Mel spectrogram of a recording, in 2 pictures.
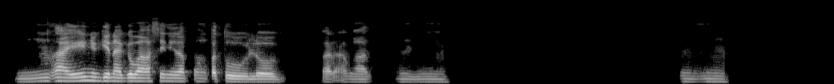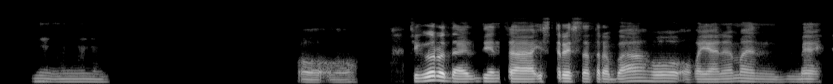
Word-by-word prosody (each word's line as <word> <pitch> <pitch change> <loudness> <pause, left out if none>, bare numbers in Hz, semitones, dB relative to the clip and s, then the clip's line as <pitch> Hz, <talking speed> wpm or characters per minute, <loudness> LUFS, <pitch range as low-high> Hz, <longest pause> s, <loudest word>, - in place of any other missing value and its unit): Hmm, 140 +4 -7
ah, 165 -1 +4
yun 170 +3 +3
yung 170 - 0
ginagawa 155 -1 +4
kasi 150 +2 -3
nila 145 -2 -1
pangpatulog 130 -3 -1 0.3
para - - -7
ma 125 -1 -6 0.3
mm. 125 -1 -12 2.4
Mm. 130 -1 -13 1.4
Mm. 130 -2 -13 1.9
Oo. 110 -1 -9 0.5
Siguro 180 +6 +6
dahil 130 -3 +1
din 140 -1 -1
sa 125 -1 +3
stress 145 0 +1
sa - - 0
trabaho. 145 +5 -2 0.3
O - - -17
kaya 120 0 -1
naman 130 -3 -5 0.2
may 125 0 -3
130 Hz, 90 wpm, -20 LUFS, 125-145 Hz, 2.4 s, Siguro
